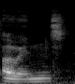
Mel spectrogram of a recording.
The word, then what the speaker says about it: Eoin: half okay that's right um my name is Owen I I work with Alice no in some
